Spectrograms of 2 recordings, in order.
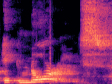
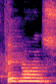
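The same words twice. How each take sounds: First: Said so that 'ignore' is clearly heard inside it. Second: Said the usual way; 'ignore' does not stand out. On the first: The word carries its full meaning of ignoring. The speaker calls it right. "they fully hear the word ignore in there when you say it that way" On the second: The word loses its force. The speaker calls it wrong. "it loses its its its punch. It loses its power"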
